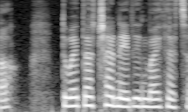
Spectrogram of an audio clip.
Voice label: "trennydd", Welsh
